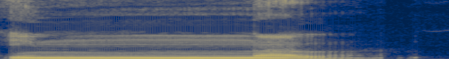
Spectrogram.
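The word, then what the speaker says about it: إن: Kalla innal, ketika membaca innal nunnya itu harus digunakan karena nun yang bertasdid merupakan salah satu huruf gunah. Maka cara membacanya harus ditekankan dari bacaan i sekaligus digunakan ya.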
